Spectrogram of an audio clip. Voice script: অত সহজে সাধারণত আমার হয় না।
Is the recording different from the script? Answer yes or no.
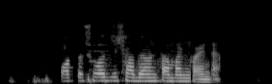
no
